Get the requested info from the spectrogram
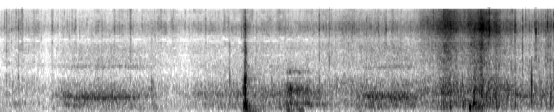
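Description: Mostly quiet background with one sharp click about two seconds in and a brief rustle near the end.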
